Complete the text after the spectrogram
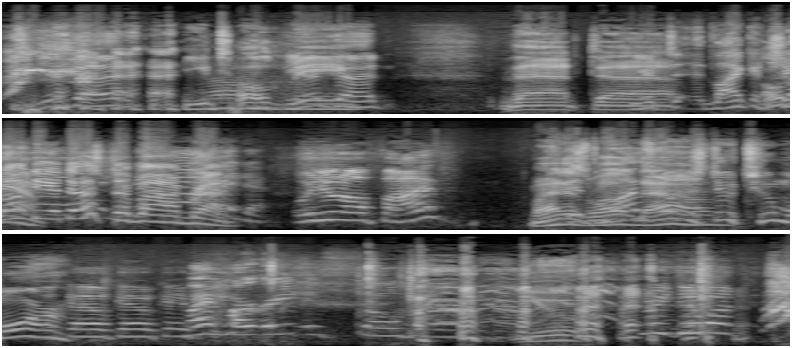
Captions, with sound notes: (Laughing) You're good. You told me that-- Like a champ. Hold on to your duster, Bob. We're doing all five? Might as well now. Let's do two more. Okay, okay, okay. My heart rate is so high. (Laughing) Three, two, one.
